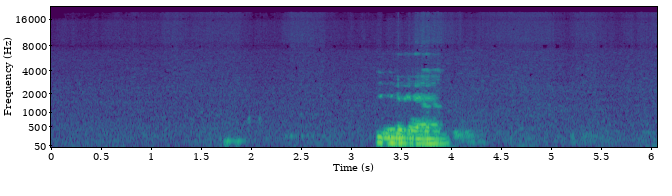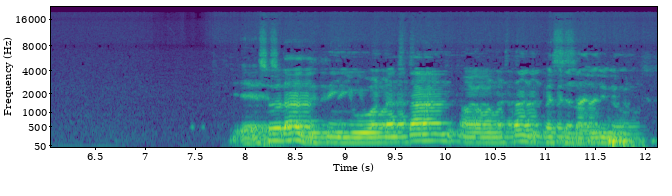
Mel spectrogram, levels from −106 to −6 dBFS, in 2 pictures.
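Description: The speech was likely captured a second time through a slower path, so a doubled audio track runs throughout: a full-band copy trails about a tenth of a second behind, roughly 5 dB quieter, giving every syllable a dry, undecayed slap with no room colour.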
